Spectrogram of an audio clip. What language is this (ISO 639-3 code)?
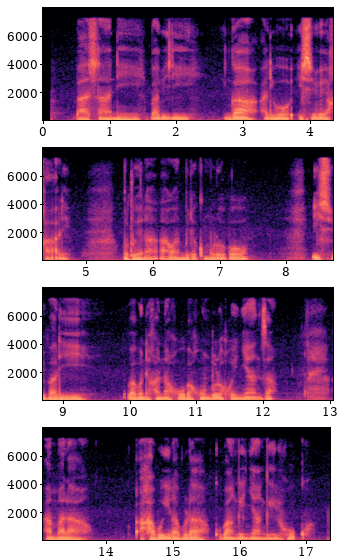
myx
